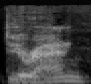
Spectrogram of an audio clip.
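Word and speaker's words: Duren: Is it Duran? – Duran. – Yep.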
